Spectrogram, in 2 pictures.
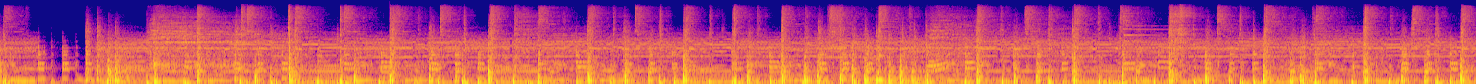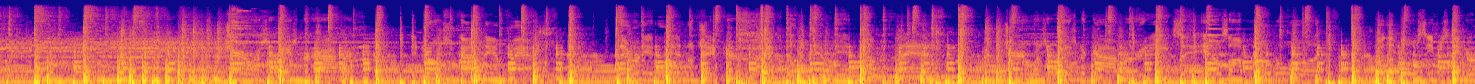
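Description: Acoustic drum kit played fast and busy, with kick drum, snare and cymbals, along to a rock song.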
